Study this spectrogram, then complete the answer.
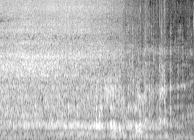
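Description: Water pressure from a hygger auto aquarium gravel cleaner releasing into a sink, a loud rushing gush that holds steady, then weakens into uneven splashes and fades near the end.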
